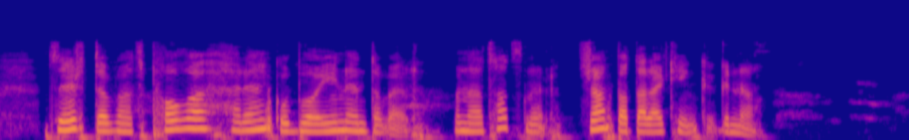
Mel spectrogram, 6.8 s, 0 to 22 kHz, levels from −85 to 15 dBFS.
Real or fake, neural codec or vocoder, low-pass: fake; codec, 16 kHz, 4 kbps, FreqCodec, larger model; 7.2 kHz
